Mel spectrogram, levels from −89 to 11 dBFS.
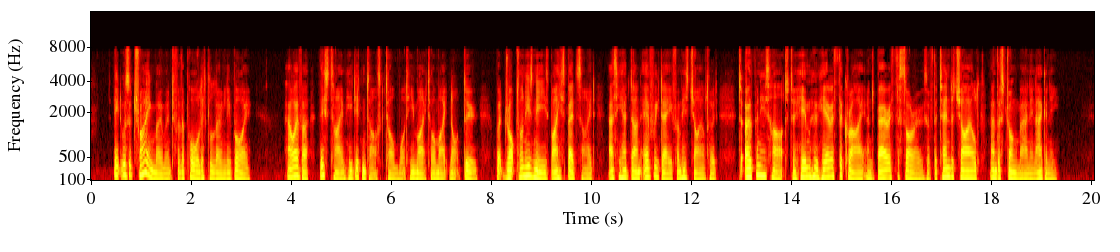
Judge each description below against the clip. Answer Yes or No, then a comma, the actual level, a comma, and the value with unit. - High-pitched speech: No, low, 115 Hz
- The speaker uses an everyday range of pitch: Yes, average, 4.4 semitones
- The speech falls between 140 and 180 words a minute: No, average, 195 wpm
